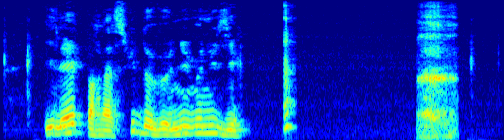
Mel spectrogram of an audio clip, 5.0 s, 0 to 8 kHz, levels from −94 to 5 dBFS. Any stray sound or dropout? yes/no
yes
